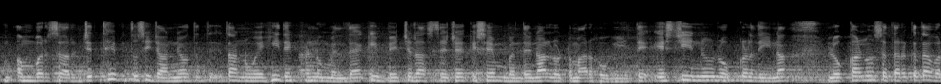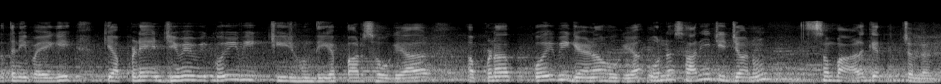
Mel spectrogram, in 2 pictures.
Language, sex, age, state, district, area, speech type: Punjabi, male, 18-30, Punjab, Bathinda, urban, spontaneous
